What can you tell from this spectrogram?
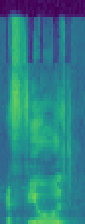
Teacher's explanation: Here the first syllable is not stressed and the second syllable is stressed.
